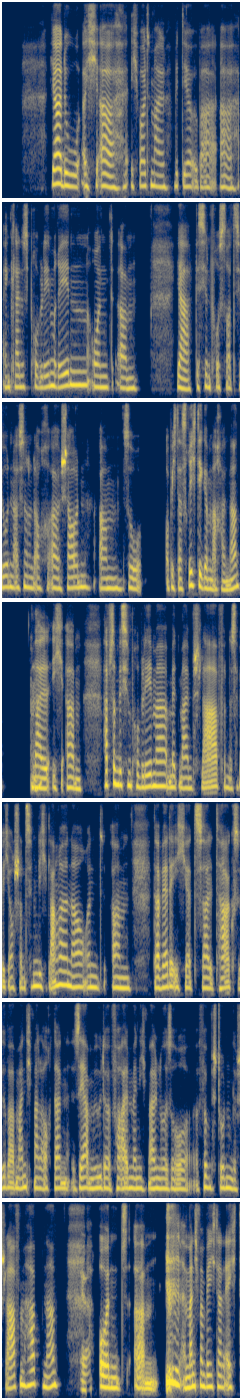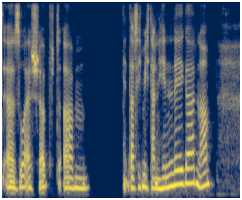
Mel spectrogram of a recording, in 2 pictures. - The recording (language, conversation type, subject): German, advice, Wie kann ich Nickerchen nutzen, um wacher zu bleiben?
- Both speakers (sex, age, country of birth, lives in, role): female, 50-54, Germany, United States, user; male, 40-44, Germany, United States, advisor
- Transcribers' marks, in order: throat clearing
